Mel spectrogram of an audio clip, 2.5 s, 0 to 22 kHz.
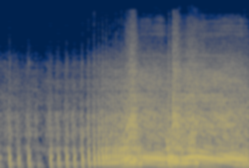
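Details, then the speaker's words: Honda CRF450L/RL single-cylinder engine running an Athena GET ECU, after stalling on a throttle-blip test: slow, lumpy pulses that won't settle, idling lower than it should before being raised; low uneven idle. "yeah for some reason I can't I can't smooth my idol out you can hear it it's idling a little lower than it should be"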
